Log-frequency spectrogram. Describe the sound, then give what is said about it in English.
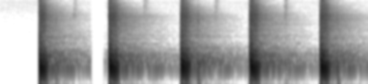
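Five evenly spaced drum hits, each sharp strike followed by a smooth reverb tail that fades before the next one, blending a short and a longer reverb. No voices. “With them together, it sounds like this.”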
